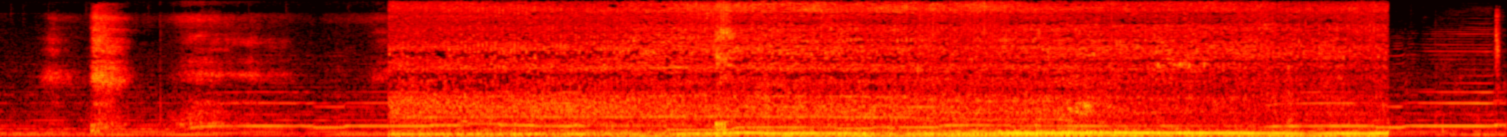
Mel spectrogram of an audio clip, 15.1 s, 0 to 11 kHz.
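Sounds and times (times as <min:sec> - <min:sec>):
engine rumble: 0:03.8 - 0:14.0.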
